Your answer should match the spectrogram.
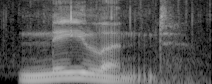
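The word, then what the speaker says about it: Neyland: It's pronounced Neland. Neland Stadium.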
